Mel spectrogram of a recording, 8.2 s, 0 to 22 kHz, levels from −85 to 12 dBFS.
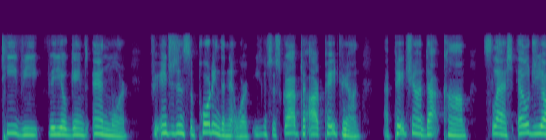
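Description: Just after "network you can subscribe", from 4.52 to 5.72 s, the speech suffers repeated packet loss with a robotic sound. Nine short holes, the longest about 26 ms, are patched by extending the preceding audio, so roughly an eighth of that stretch is synthetic. The voice turns choppy. On a spectrogram the harmonics show brief smeared, frozen patches and soft breaks. The waveform shows small repeated stretches where the envelope flattens.

Two isolated short concealed packet losses follow, at 6.28 to 6.32 s and 6.80 to 6.84 s. In each, about 20 ms of audio failed to arrive and was filled by continuing the last sound before fading back into the real signal. Each is heard as a quick smear or wobble. On a spectrogram it appears as a thin vertical band where the harmonics hold steady or blur, and in the waveform as a slightly repetitive, smoothed cycle. The call path's band limit is audible as an absence of energy above 8 kHz, which fits a wideband call codec.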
